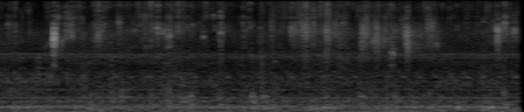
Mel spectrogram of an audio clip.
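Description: Water poured from a bottle runs over a Tesla control arm, a steady trickling and splashing with scattered drips, faint and close, with no talk.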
